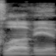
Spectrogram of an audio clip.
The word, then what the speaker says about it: Flavia: I love Flavia, man. It is pronounced Flavia, by the way.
